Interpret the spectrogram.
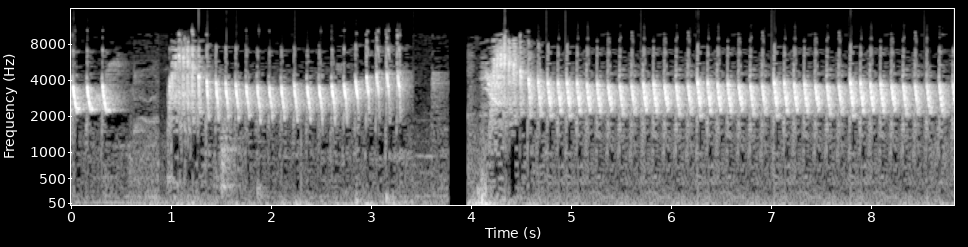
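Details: Sooty-headed bulbul performing the long 'tembak' song: two extended bursts of very fast, even notes, the second lasting over four seconds without a break, with a short clipped gap between them.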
